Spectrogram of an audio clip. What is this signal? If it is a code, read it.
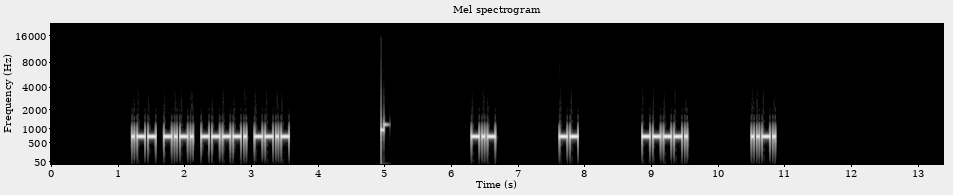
Morse code, heard as a keyed tone, about 31 wpm, spaced as for 13 wpm, 700 Hz. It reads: WC9Q KM9F
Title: USA Call Signs - 4 Characters - 8x Character Spacing - 30wpm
